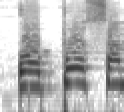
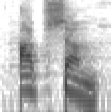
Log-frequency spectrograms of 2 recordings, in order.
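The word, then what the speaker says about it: opossum: ओपोसम नहीं है, इसको पढ़ते हैं ऑप्शम।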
